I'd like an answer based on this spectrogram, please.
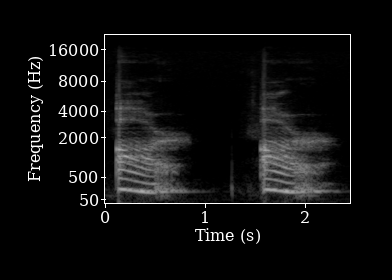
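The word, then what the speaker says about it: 二: pronounce the fourth tongue you can think about the English word ouch right ow this part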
